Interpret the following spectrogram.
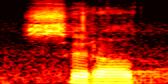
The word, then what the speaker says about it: صراط: علیہ وآلہ وسلم نے پسند فرمایا کہ صاد کے ساتھ صراط تلفظ کیا جائے لغت قریش میں، باقی دیگر اعراب اس کو دیگر سین کے ساتھ تلفظ کرتے ہیں۔ سین یا صاد دونوں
